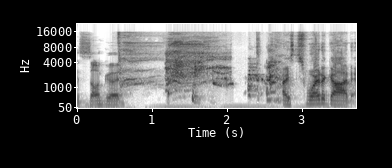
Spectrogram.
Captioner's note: laughs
